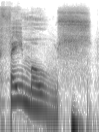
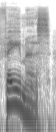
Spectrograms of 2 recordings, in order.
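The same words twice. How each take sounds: First: The last syllable has a full 'ous' vowel. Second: The last syllable has a reduced 'us' vowel. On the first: The speaker calls it wrong. "não é famous. Não é porque tem O U S aqui" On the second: The speaker calls it right. "Som do us"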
